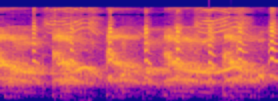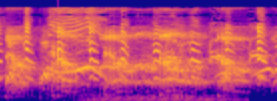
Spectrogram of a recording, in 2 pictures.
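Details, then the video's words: Migration-season decoy calls, a bird lure recording: a dense, continuous chorus of overlapping nasal honking calls with strong harmonics, some rising and falling slurs, and a low steady hum midway through. "tiếng Chim mồi mùa Di cư"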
